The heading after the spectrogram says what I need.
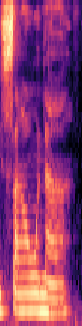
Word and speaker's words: sauna: up taking family SAS that's right people that's how you pronounce the word properly SAA my dad was from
